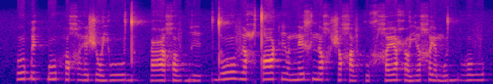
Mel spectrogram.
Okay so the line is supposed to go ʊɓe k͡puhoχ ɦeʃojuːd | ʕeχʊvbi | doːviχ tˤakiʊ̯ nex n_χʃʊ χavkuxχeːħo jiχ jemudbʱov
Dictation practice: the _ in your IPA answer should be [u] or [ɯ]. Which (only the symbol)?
ɯ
